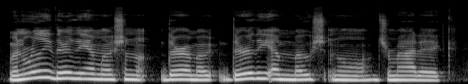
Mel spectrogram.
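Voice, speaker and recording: A woman's voice: on the high side, moderate pace, warm tone, smooth. A young woman hosting an advice podcast, talking frankly and rambling with lots of fillers and swearing. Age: young adult. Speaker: podcast host. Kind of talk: casual advice monologue.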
